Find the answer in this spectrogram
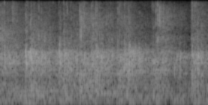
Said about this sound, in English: Can we do better than a golf clap? Come on, let's do a soccer clap. Come on.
